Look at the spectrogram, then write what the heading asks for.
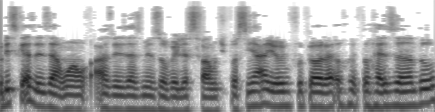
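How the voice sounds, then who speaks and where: Recorded with a dry, close sound and no echo, a man speaks at medium pitch in a dark, mellow tone with lively intonation. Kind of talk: casual chat. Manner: fast.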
